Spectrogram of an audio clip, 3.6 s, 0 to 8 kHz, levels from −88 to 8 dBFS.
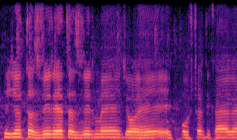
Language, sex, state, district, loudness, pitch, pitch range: Hindi, male, Haryana, Charkhi Dadri, -15 LUFS, 175 Hz, 170-180 Hz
